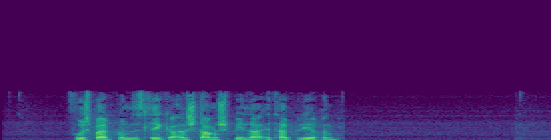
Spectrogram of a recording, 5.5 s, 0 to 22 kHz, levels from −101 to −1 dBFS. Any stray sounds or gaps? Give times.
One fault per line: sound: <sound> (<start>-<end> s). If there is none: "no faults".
no faults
